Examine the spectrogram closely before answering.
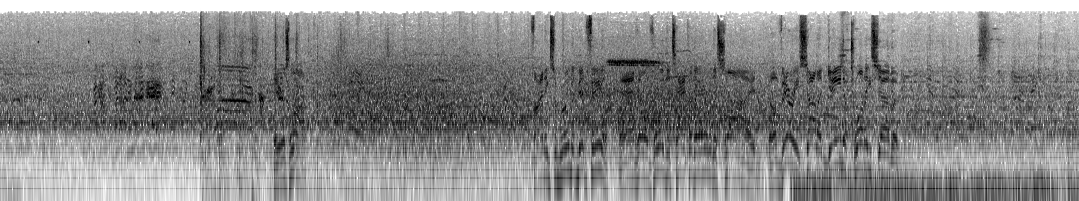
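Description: A large crowd cheers and roars in a big stadium.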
